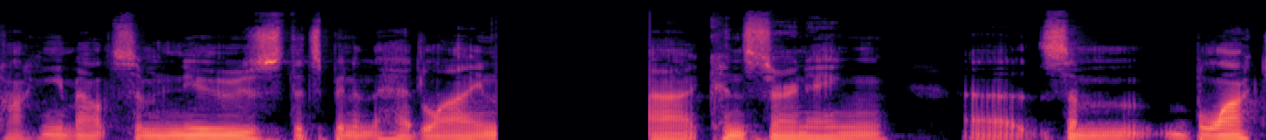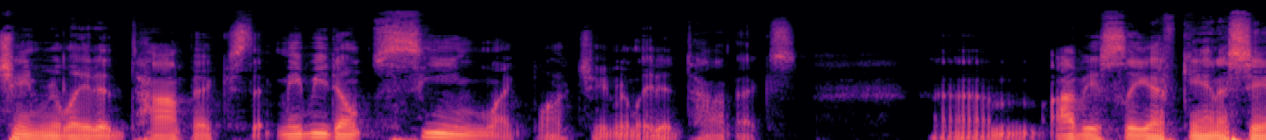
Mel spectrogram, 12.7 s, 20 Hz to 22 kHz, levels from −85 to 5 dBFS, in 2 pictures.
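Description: At 2.48 s the speech cuts off abruptly and the clip falls into an audio dropout to silence lasting about 0.77 s, resuming mid-flow at 3.25 s. The gap holds silence with no room tone, so the input was likely lost while recording continued writing silence. On a waveform it appears as a flat line between hard edges; a spectrogram shows a dark vertical band.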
